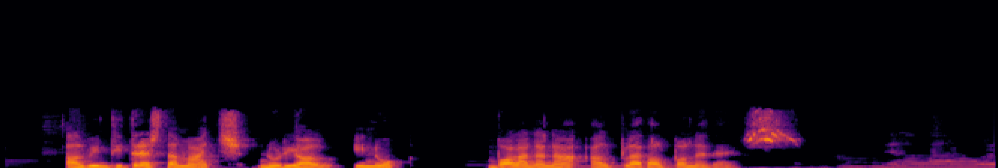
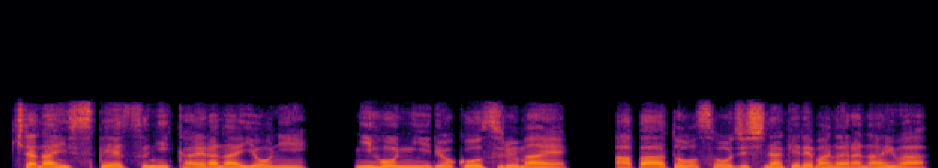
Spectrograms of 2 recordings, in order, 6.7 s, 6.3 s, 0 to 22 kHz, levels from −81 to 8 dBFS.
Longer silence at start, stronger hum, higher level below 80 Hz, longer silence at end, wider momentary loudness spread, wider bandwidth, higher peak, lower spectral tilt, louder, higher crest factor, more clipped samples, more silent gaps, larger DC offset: first, 0.45 s vs 0.1 s; neither; second, -60 dBFS vs -54 dBFS; about the same, 0 s vs 0.1 s; first, 8 LU vs 5 LU; second, 8 kHz vs 9 kHz; about the same, -2 dBFS vs -4 dBFS; about the same, -5.5 dB/octave vs -5 dB/octave; about the same, -18 LUFS vs -19 LUFS; about the same, 18 dB vs 14 dB; neither; second, none vs 2.09-2.36 s, 3.84-4.08 s; neither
